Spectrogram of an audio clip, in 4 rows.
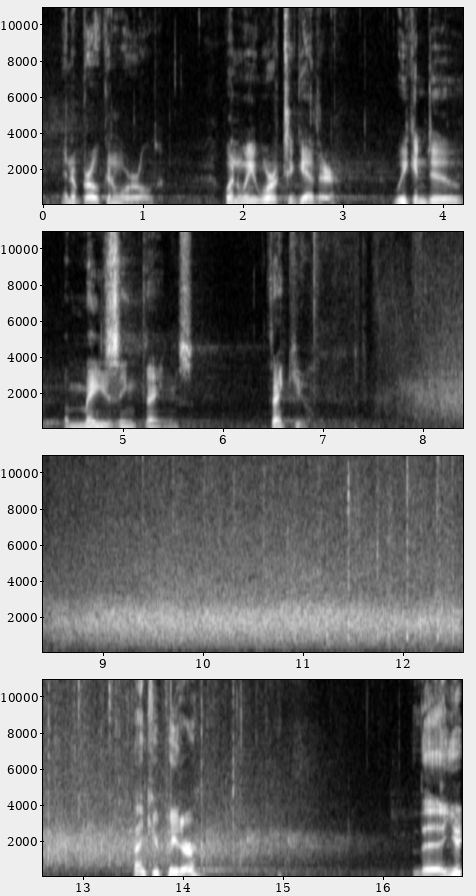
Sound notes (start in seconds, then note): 11.3 applause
